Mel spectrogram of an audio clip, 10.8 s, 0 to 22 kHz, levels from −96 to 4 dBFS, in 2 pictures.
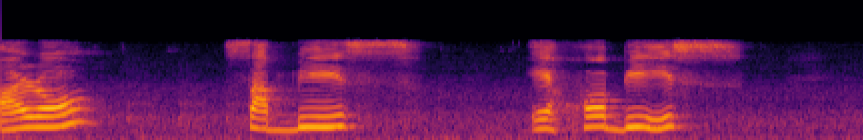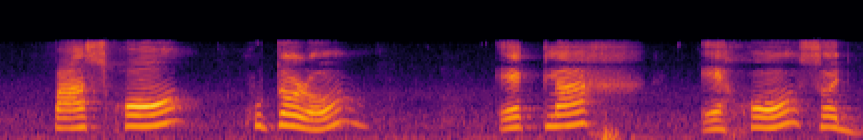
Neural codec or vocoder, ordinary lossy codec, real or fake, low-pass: none; Opus, 64 kbps; real; 7.2 kHz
